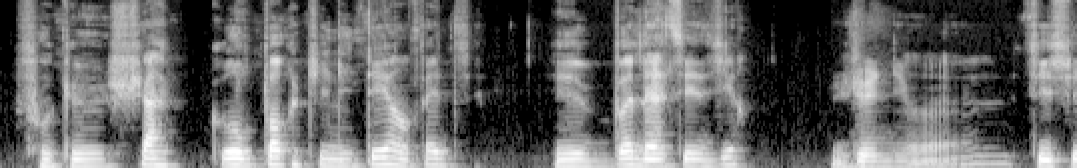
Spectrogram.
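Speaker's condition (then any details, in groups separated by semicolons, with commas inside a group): Dystonia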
